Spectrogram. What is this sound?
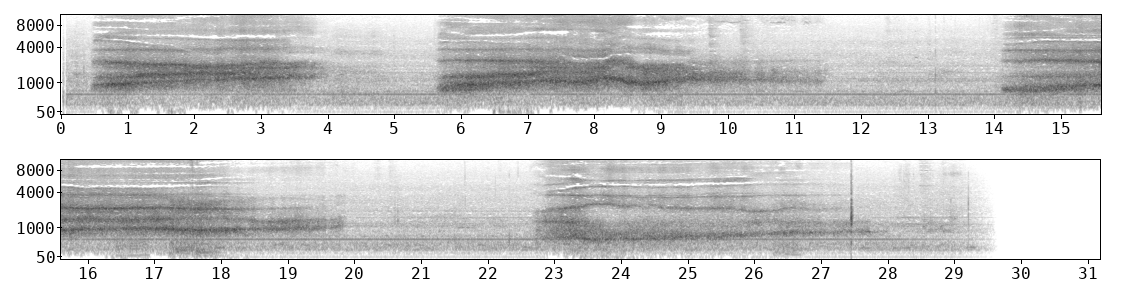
Ghost Breathing
It was made by me breathing into the microphone to make it sound that way. (Includes some background noise.) Taken with a Sony IC digital voice recoder.
Halloween, breath, breathing, creepy, ghost, haunting, scary, spooky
